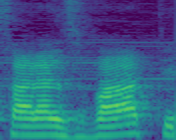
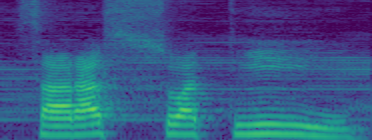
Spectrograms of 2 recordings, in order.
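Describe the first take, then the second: First: The consonant before the last syllable sounds like v. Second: The consonant before the last syllable sounds like w. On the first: The speaker calls it wrong. "muita gente fala Sarasvati" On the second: The speaker calls it right. "pronúncia correta"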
